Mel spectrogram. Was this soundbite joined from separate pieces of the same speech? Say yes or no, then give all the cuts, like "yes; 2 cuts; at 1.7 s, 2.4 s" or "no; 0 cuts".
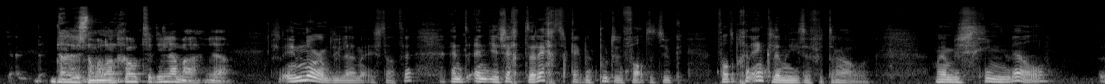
no; 0 cuts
